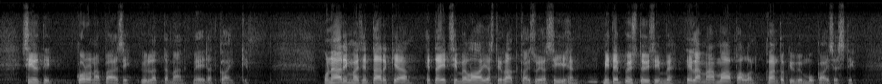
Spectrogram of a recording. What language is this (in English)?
Finnish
